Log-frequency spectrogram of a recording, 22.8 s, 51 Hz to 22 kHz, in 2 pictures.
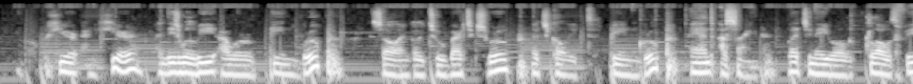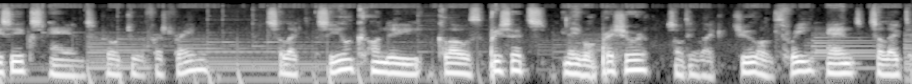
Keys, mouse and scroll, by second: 0.4 ctrl+r, 1.0 right click, 1.2-1.8 middle drag, 1.8 alt+shift+click, 2.0-2.9 scroll down 1, 2.9-4.9 middle drag, 4.9 click, 6.1-8.5 drag, 8.5 Return, 9.1-9.8 drag, 9.8 scroll up 1, 9.9 click, 11.2-14.6 drag, 14.6 scroll up 1, 14.9-16.8 drag, 18.4 scroll down 1, 18.6 click, 19.5-21.1 drag, 21.1 KP_Enter, 21.7-22.8 drag.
